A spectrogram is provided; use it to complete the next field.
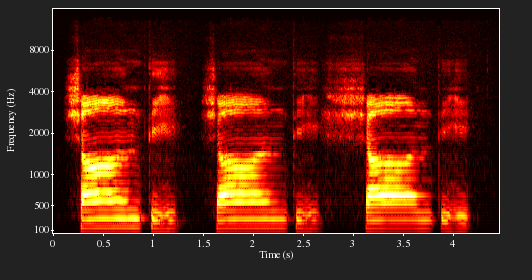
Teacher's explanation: Visarga at the end of a sentence produces a very audible h, followed by a short, soft echo of the preceding vowel.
